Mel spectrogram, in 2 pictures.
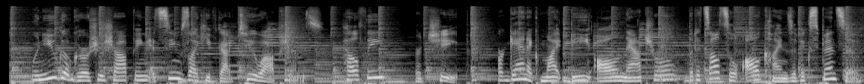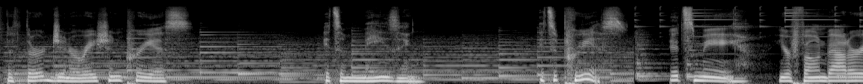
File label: Commercial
